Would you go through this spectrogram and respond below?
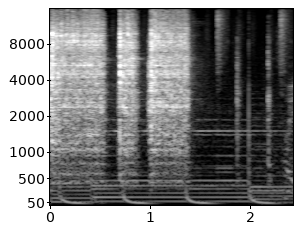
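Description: A tool tightens down exhaust bolts during a Tanabe exhaust install on a Lexus IS300, giving a close, rhythmic mechanical whirring with sharp clicks and short buzzing bursts in a steady pattern, with no talking.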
